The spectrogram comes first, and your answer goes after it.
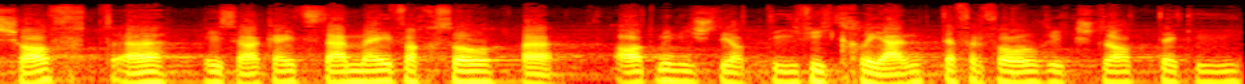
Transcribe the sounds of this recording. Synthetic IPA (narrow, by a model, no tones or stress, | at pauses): sʃɑftɛɪsæɡəɪt͡sd̥æmɛɪfɑχsoːə | ɑd̥̪miniʃtrɑt̪iːfikʰliænt̪əfəɾfɔlˠɡɪksʃtrɑt̪ɛɡ̥iː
